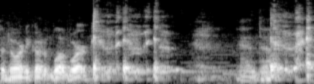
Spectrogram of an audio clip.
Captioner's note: coughing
